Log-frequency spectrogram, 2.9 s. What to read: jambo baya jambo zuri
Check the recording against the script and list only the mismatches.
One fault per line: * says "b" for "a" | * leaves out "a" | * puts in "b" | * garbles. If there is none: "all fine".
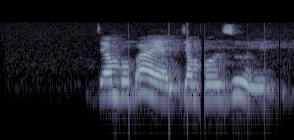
all fine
